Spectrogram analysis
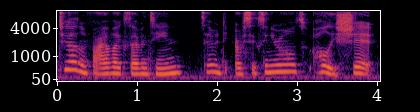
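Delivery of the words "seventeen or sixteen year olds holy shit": shocked whisper. Real, not acted. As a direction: whisper it in disbelief. Shocked aside about teen ages.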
